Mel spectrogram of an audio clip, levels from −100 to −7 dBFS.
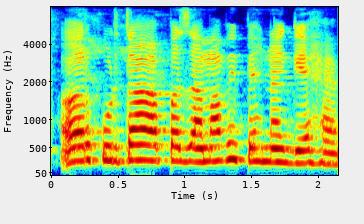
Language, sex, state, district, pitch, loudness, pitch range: Hindi, female, Jharkhand, Ranchi, 255 Hz, -13 LUFS, 240-270 Hz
